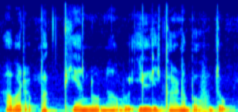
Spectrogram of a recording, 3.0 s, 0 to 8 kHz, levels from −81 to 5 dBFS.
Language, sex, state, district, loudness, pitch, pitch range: Kannada, male, Karnataka, Bangalore, -16 LUFS, 175 Hz, 170-185 Hz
